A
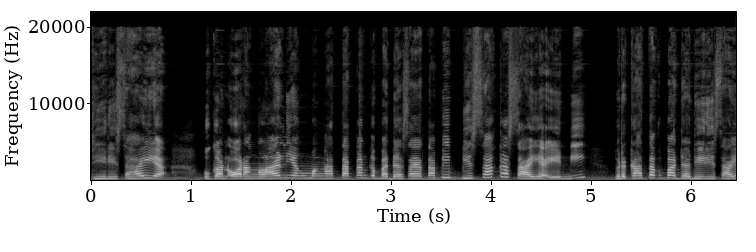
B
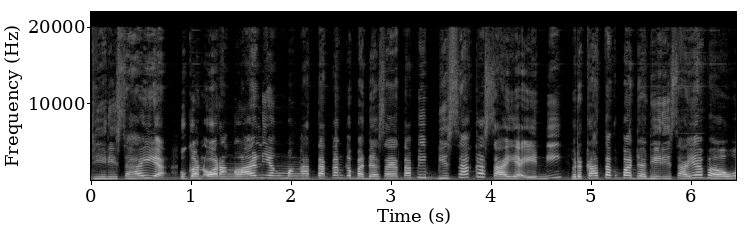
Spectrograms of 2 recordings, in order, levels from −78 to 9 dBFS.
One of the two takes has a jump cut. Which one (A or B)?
B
